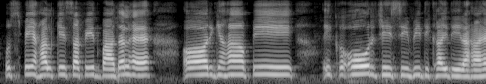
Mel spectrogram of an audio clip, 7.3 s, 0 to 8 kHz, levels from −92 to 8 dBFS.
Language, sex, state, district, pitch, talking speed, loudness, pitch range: Hindi, female, Uttar Pradesh, Lalitpur, 225 Hz, 125 wpm, -15 LUFS, 215-235 Hz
